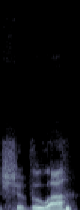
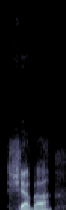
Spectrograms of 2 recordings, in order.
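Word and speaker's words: שבוע: you shall count seven here's the word Shavua or depending on how you want to put the bowels in there Sheva and there's eminent and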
